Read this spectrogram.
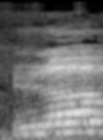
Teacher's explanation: जब हम ल बोलते हैं तो हमारी जीवा जहां पर स्पर्श करती है उसके साइड से हवा निकलती है, इसलिए इसको पार्श्विक व्यंजन कहा जाता है।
